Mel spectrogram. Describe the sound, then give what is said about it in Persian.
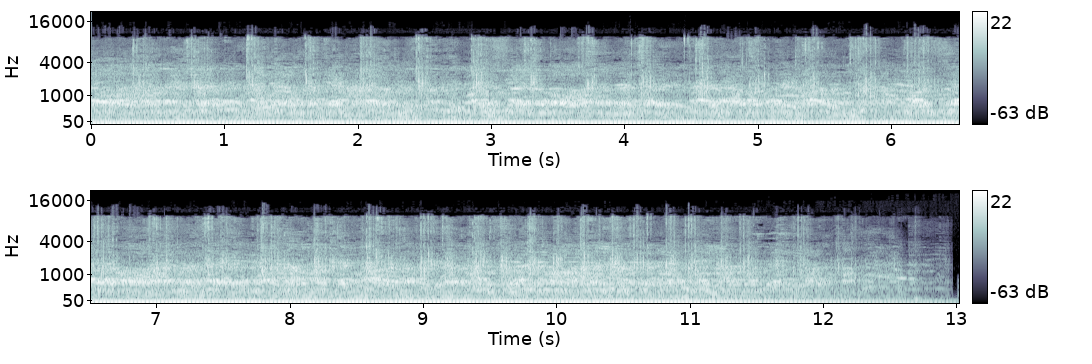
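A large crowd of protesting Tehran firefighters chants slogans in unison, demanding a decent livelihood and housing, voices rising and falling in a steady rhythmic cadence, loud and continuous throughout before easing slightly at the end. “آنها از جمله شعار دادند معیشت مناسب حق مسلم ماست و خسته ایم از وعده و دروغ نه از آتش و دود.”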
